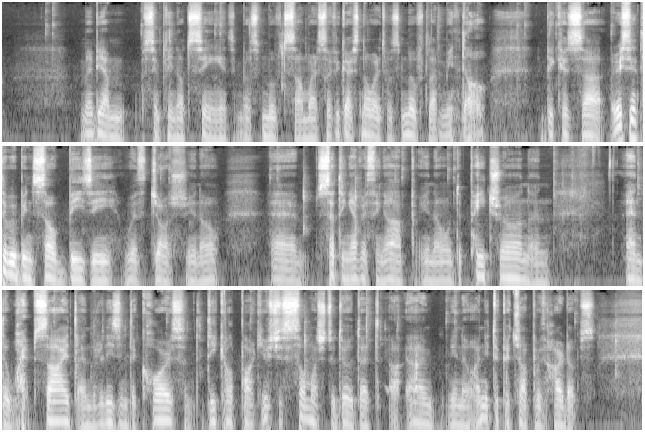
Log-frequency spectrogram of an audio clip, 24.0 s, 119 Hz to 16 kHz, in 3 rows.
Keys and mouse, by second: 2.0 q, 3.5 middle click, 4.5 KP_5, 5.3 ctrl+`, 11.8 middle click, 12.4 shift+middle click, 12.9 click, 13.6 click, 14.9 g, 16.9 shift+click, 17.3 click, 18.0 shift+click, 18.3 q, 19.8 middle click, 20.8 q, 23.7 middle click.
